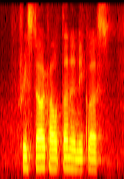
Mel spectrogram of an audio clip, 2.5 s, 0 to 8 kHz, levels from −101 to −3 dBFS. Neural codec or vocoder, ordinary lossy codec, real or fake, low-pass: codec, 16 kHz, 1.1 kbps, Voila-Tokenizer; none; fake; none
